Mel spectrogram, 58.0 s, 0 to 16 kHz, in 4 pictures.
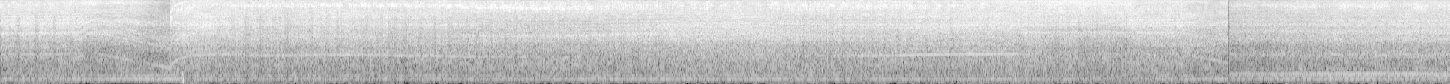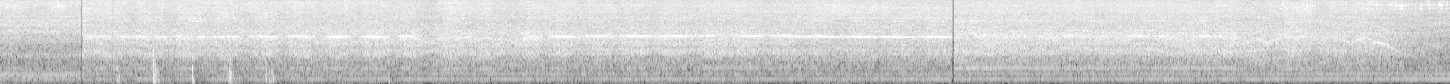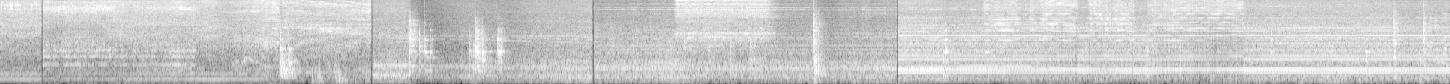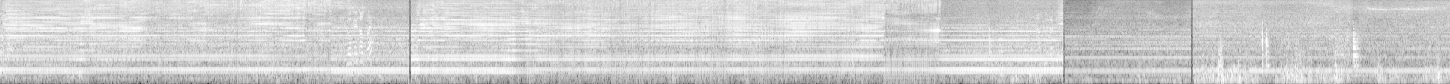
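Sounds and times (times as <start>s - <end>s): power tool abrading wood: 14.9s - 23.0s, 26.6s - 54.2s.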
